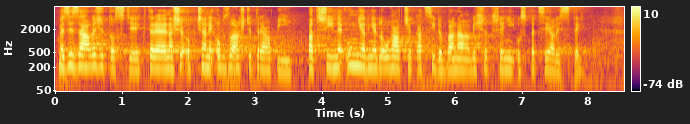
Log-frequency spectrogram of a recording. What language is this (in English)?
Czech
